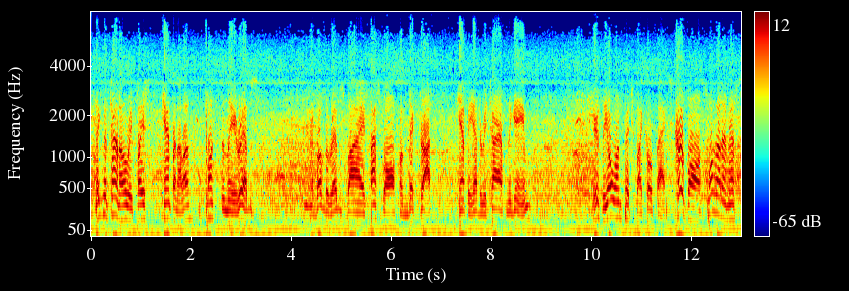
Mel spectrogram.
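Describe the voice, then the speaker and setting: A noisy vintage radio broadcast with a dulled, narrow sound carries a man's baseball play-by-play. He speaks at a medium pitch in short, measured phrases with pauses between them, in the manner of a 1950s sports announcer.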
